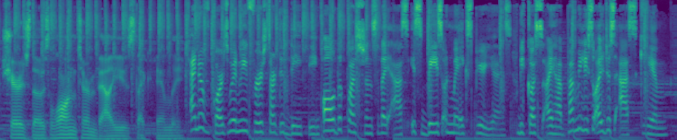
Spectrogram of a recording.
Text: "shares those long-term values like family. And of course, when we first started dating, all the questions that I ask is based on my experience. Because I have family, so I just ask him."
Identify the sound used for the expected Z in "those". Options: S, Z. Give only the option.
Z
